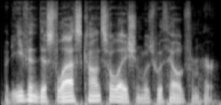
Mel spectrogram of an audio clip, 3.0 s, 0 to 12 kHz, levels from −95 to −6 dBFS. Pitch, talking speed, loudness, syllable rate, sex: 85 Hz, 185 wpm, -18 LUFS, 5.0 syllables/s, male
